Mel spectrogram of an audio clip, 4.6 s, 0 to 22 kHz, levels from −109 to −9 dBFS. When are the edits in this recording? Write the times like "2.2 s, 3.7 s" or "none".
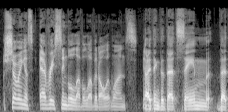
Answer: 2.9 s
